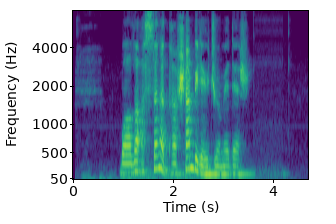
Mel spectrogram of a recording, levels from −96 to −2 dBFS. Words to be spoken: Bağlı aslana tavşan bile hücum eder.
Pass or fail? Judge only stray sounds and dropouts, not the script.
pass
